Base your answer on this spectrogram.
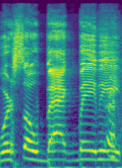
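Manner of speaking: booming, drawn-out excited shout. Retelling watching a band's comeback concert video: imitating own excited yelling. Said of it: "either crying or yelling".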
